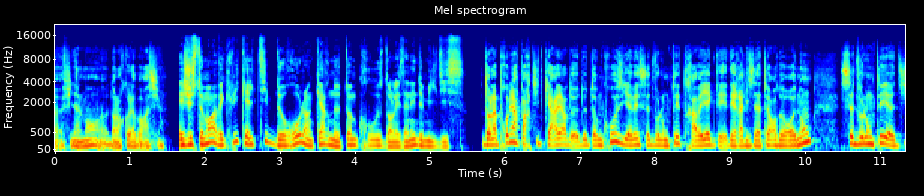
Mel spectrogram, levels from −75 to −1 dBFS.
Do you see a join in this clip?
no; 0 cuts

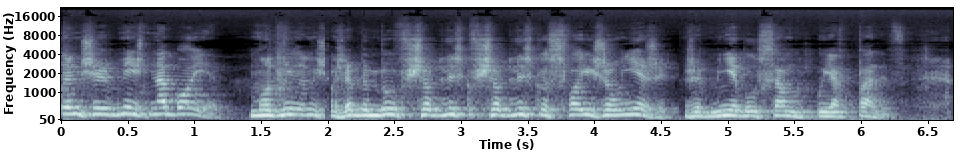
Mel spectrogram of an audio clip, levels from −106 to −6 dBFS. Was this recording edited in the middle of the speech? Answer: yes; 4 cuts; at 2.0 s, 3.1 s, 4.6 s, 5.7 s

